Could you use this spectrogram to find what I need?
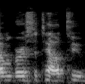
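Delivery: ordinary delivery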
